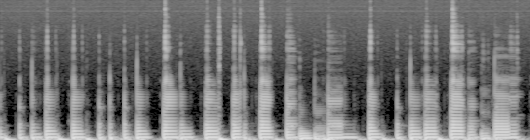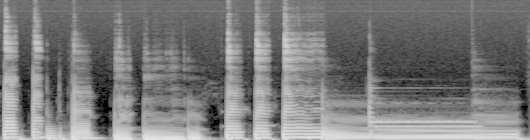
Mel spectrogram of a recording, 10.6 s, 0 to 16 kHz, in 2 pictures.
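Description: Music Man Retro '70s StingRay electric bass played fingerstyle: a fast, percussive funk line of short plucked notes and ghost notes, finishing on one low note held for the last second and a half.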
